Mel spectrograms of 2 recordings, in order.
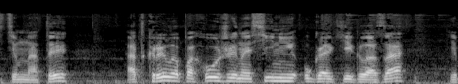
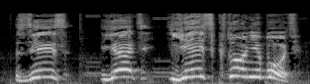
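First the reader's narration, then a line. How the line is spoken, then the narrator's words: Shouted. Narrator (Russian): крикнул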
